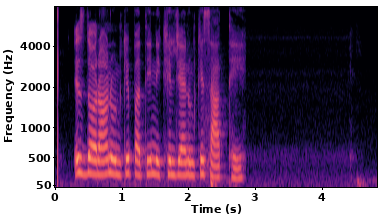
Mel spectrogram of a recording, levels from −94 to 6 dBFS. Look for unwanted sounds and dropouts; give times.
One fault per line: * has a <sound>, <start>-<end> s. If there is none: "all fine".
all fine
